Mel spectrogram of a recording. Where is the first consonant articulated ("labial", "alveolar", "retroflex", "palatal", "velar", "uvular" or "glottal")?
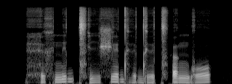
glottal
